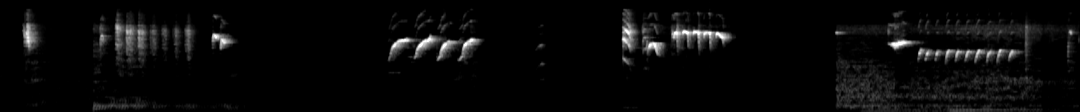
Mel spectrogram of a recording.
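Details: Olive-backed sunbird in full song with fill-in phrases, used to coax silent birds into singing: bursts of high chirps, quick rising slurred notes, and a fast series of thin descending notes, with a low background hum toward the end.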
